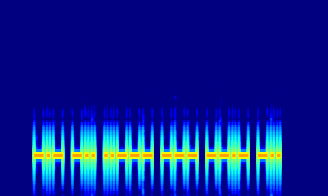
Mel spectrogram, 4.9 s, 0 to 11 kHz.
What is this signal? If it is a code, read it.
Morse code, heard as a keyed tone, about 25 wpm, 700 Hz. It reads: KD2OQD
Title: USA Call Signs - 6 Characters - Repeated 3x - 25wpm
